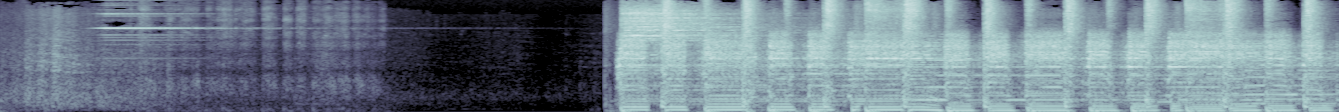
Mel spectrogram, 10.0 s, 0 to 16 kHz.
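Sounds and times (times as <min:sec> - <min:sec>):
thin high ringing tone: 0:00.7 - 0:02.0.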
